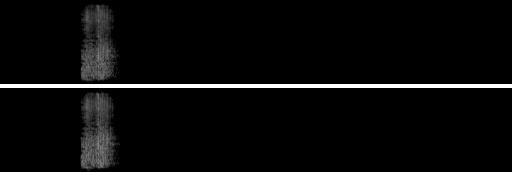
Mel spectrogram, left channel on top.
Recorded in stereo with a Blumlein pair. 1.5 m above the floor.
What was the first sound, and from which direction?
Crushing, 10° right.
